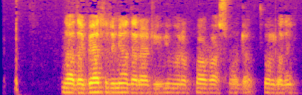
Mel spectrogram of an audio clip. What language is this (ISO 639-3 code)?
pus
